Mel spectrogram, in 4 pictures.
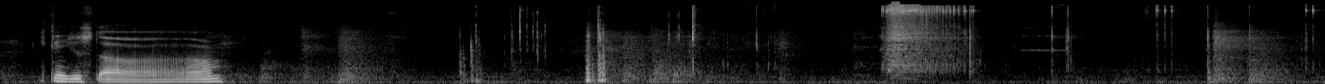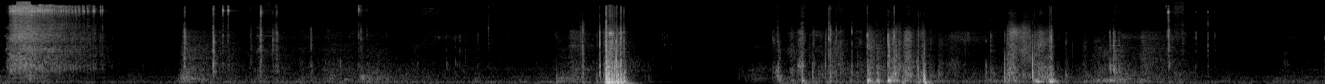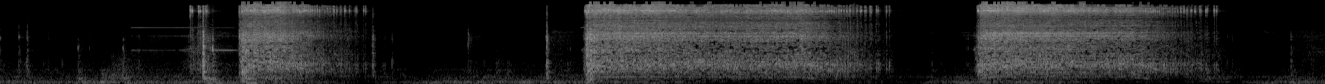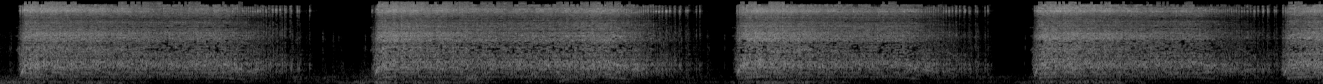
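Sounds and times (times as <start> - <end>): parts clicking and clattering: 2.4 - 32.5, 42.1 - 44.6
handheld power tool running: 8.8 - 9.8, 13.3 - 14.3, 28.9 - 30.2, 32.3 - 35.4, 36.2 - 38.8, 39.9 - 52.9.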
